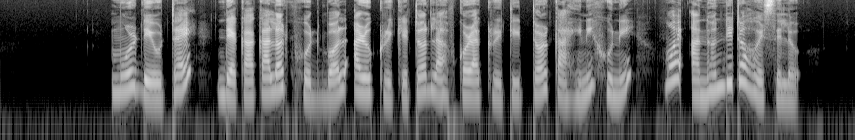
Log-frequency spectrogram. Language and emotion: Assamese, happy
